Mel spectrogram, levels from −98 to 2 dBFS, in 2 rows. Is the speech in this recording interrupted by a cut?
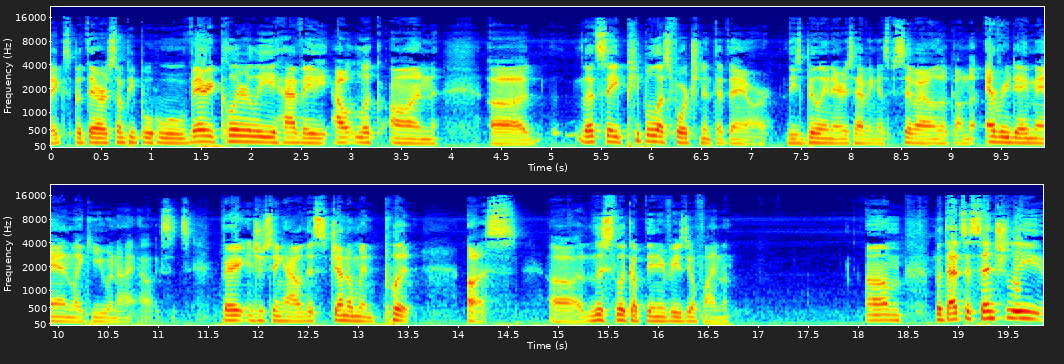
no; 0 cuts

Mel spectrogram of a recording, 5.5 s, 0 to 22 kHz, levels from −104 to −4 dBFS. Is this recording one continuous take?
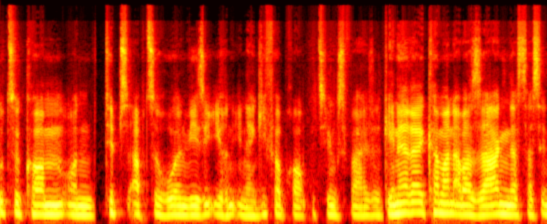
no; 2 cuts; at 0.9 s, 3.8 s

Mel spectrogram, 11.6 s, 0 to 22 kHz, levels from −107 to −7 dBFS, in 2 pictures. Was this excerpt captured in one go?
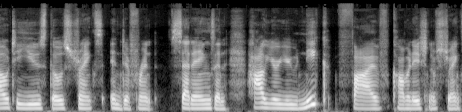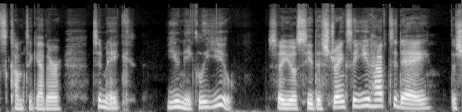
yes; 0 cuts

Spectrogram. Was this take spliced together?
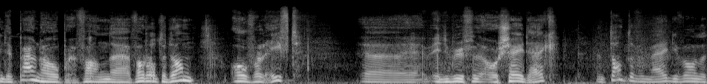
no; 0 cuts

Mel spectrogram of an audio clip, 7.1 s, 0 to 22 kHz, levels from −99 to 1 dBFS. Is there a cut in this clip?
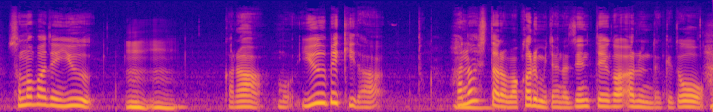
yes; 2 cuts; at 2.7 s, 4.3 s

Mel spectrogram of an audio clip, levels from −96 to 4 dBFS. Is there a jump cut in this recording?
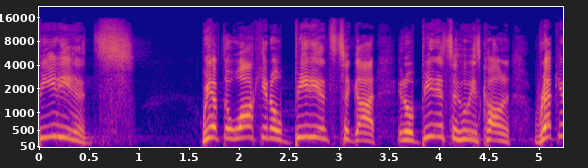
no; 0 cuts

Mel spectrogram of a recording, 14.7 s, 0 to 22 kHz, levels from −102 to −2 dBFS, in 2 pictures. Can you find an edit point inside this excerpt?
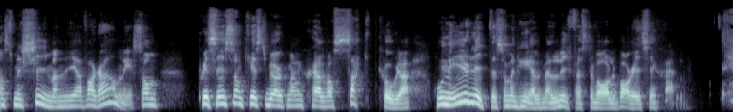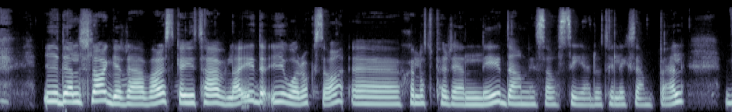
no; 0 cuts

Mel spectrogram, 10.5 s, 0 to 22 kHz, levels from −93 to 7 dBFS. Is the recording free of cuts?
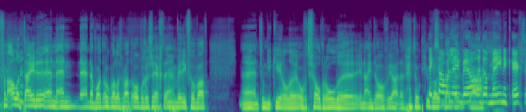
no; 1 cut; at 8.4 s

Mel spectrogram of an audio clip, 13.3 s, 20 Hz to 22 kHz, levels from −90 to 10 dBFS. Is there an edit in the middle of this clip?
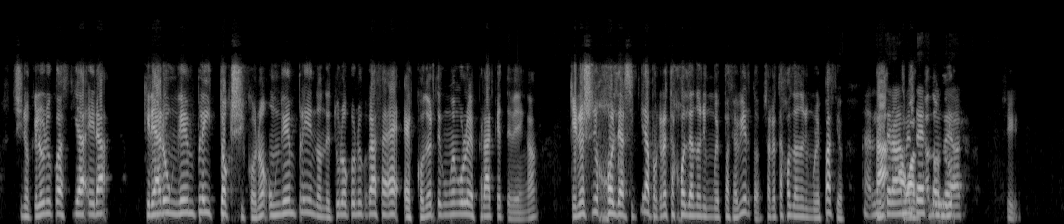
no; 0 cuts

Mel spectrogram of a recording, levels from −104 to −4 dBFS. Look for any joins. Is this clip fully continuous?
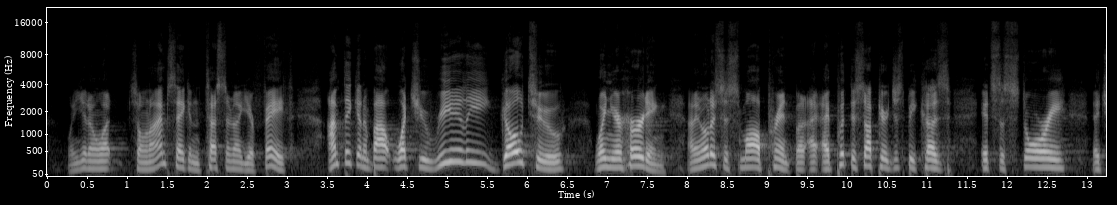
no; 1 cut; at 1.0 s

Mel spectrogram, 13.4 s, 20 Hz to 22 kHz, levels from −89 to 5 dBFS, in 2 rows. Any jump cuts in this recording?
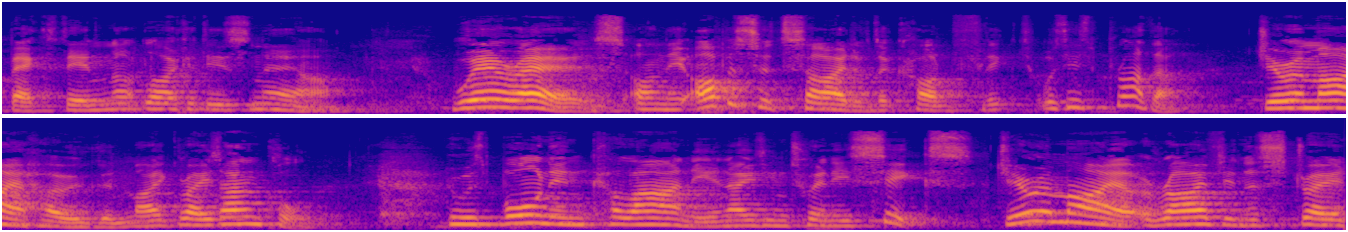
yes; 2 cuts; at 2.1 s, 11.7 s

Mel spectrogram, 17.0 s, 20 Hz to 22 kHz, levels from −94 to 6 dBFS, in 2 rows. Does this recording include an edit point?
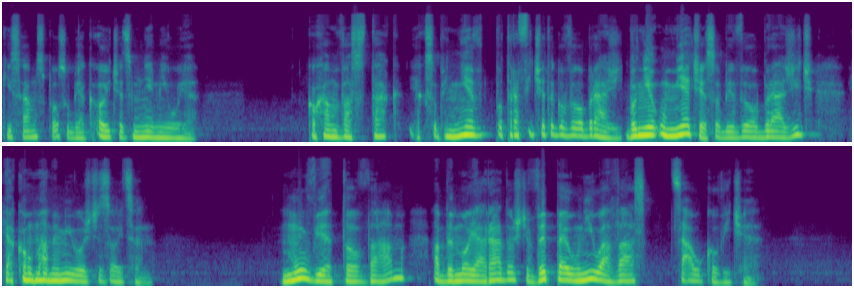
yes; 2 cuts; at 6.2 s, 11.1 s

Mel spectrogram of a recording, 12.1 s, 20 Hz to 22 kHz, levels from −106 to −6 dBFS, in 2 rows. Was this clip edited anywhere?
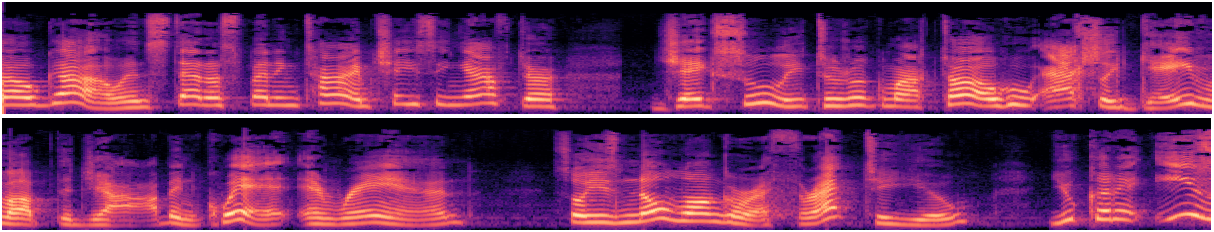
no; 0 cuts

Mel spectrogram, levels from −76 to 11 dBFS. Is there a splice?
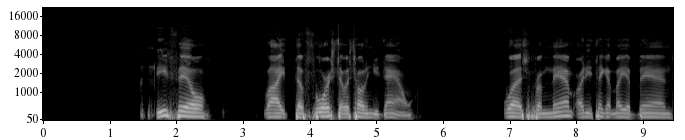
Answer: yes; 1 cut; at 1.7 s

